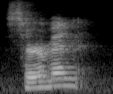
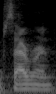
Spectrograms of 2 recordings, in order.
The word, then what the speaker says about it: Serven: You're skipping Serven. That's a slap in the face to Will Smith. – Probably true. I wasn't even pronouncing Serven's name right. I was calling him Severin, like like Dan yeah, like Severin, Sever- the, the, or uh, like a Severance UFC, package.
